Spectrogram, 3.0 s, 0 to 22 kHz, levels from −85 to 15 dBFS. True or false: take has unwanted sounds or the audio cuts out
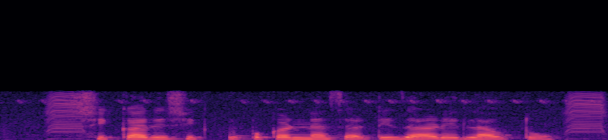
true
